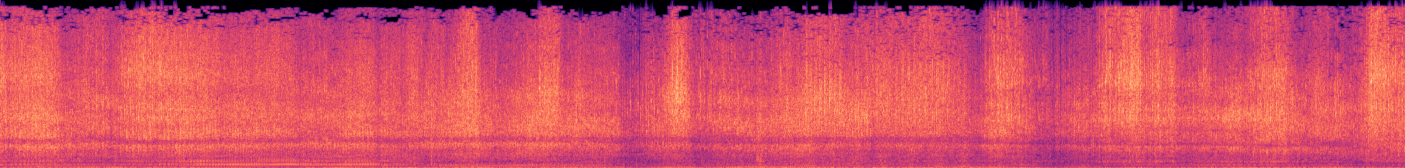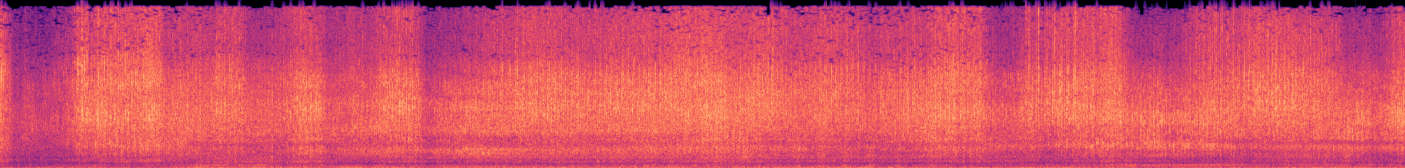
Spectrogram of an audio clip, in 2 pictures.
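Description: Several demolition-derby cars' engines revving hard at once, their pitch rising and falling again and again over a constant din of running engines.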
